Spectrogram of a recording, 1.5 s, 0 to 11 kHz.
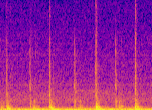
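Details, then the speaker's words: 2015 Subaru WRX shifter after rattle repair (rubber half-circle piece glued at pin and notch): crisp light clicks through the gate, no metallic bang, all gears work fine; shifter rattle appears fixed. "your left. No more metallic bang. All gears work fine."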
